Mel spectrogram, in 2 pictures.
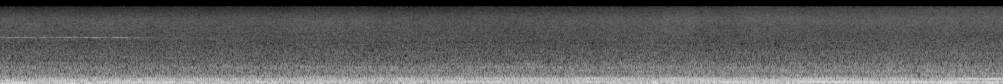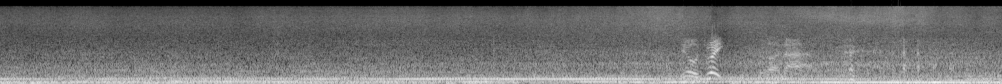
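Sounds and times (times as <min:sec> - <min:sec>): car engine running low: 0:00.0 - 0:20.0.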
